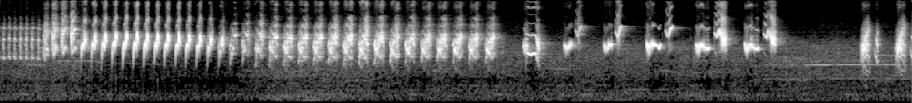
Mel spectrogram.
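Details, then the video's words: Long-tailed shrike song for training other songbirds: a long, fast rattling trill of rapid buzzy notes for about four seconds, followed by scattered varied whistled and chattering phrases separated by short pauses. "Cendet masteran full materi voll++"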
